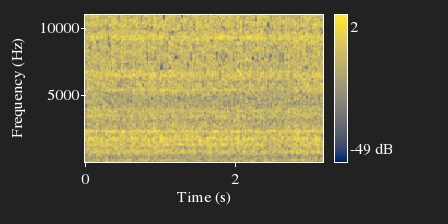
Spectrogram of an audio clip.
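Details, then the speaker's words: 1968 Ford Fairlane with a flooding carb idles low and slightly uneven, loping and stumbling; running way rich for too long because the choke heat line from the exhaust manifold was hooked up backwards. "so she's got a mess or two from running way rich for way too long"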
